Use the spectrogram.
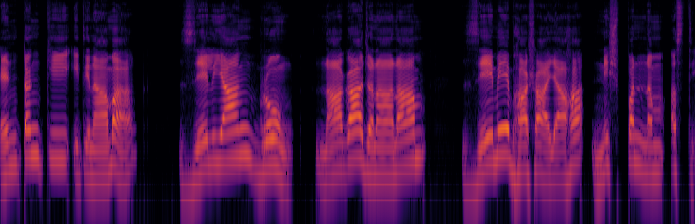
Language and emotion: Sanskrit, neutral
